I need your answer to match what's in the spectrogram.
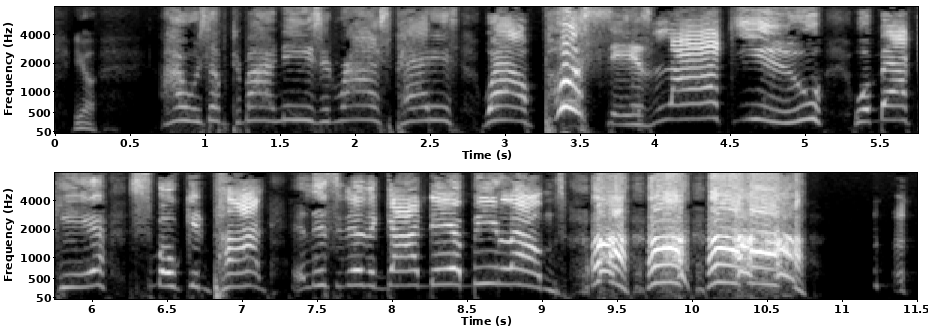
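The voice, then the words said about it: Bad impression of an actor's voice. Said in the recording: “I'm suddenly doing like this really bad impersonation of Arlie Ermey by way of Sam Kinison's teacher character from Back to School.”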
